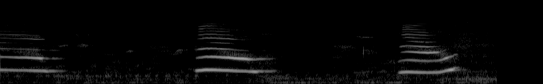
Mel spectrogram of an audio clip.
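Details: Domestic cat meowing: three clear, drawn-out meows about two seconds apart, each a strong harmonic cry, the last rising at the end, in a quiet indoor room.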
